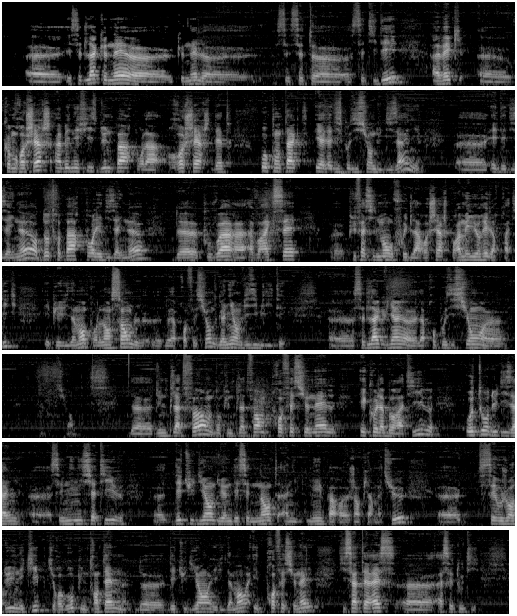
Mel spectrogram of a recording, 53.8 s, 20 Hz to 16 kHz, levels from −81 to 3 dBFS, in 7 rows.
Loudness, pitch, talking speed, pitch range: -28 LUFS, 130 Hz, 145 wpm, 120-150 Hz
